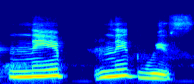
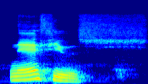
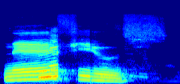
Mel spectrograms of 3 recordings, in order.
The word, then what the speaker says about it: nephews: the pronunciation is nipwis or nipwis. Nephews. Nephews. Okay, okay, nephews. PA sounds like F.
